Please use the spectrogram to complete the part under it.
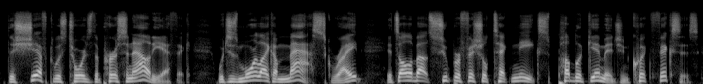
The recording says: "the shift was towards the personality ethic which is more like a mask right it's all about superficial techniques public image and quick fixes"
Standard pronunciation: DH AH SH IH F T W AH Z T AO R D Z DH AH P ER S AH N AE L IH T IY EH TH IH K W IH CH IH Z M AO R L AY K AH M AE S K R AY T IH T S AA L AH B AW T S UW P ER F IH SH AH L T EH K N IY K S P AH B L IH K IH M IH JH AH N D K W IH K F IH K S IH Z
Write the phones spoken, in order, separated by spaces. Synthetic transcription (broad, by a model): DH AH SH IH F T W AH Z T AO R D Z DH AH P ER S AH N AE L IH T IY EH TH IH K W IH CH IH Z M AO R L AY K AH M AE S K R AY T IH T S AA L AH B AW T S UW P ER F IH SH L T EH K N IY K S P AH B L IH K IH M IH JH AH N K W IH K F IH K S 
